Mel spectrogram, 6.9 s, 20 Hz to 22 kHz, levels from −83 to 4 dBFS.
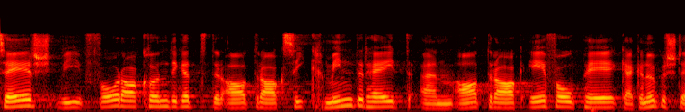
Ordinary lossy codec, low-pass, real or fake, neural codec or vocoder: none; 7.2 kHz; real; none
